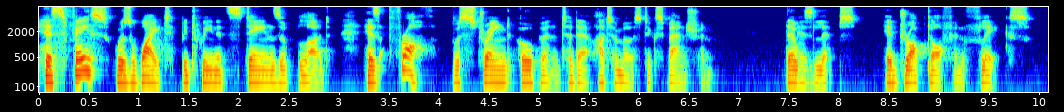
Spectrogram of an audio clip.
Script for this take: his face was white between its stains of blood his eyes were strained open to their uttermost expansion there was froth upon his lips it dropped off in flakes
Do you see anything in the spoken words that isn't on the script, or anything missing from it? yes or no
yes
